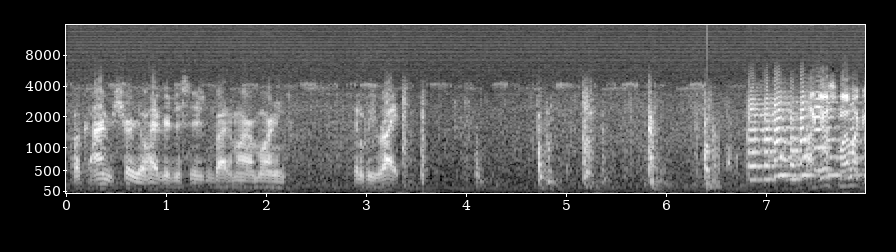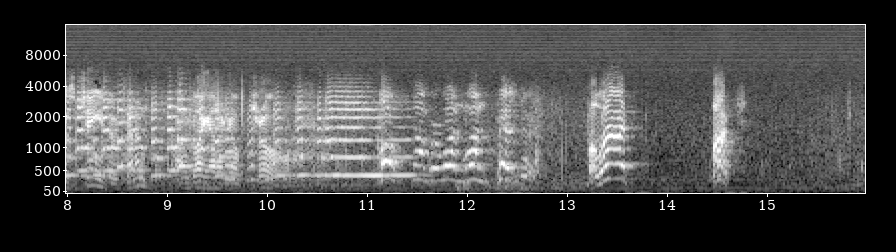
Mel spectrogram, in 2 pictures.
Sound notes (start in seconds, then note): 4.8 foot steps; 6.7 bugle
